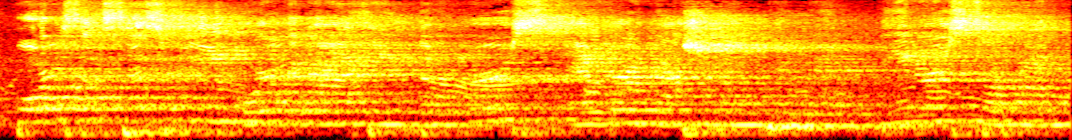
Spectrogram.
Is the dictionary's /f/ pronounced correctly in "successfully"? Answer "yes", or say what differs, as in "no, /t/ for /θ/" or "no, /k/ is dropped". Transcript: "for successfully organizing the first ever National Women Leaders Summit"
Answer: no, /f/ is dropped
